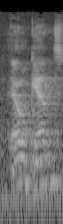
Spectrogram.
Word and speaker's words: Eugent: we are very happy Oh my name is elegance is pronounced okay okay okay you were you were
